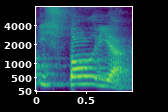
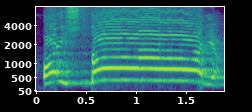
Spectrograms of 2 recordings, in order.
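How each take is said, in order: First: Said in the usual way. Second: High, slow call on história; long drawn-out call. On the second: Shown as a demonstration. Teacher hollering an example word to the class, stretched call. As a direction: holler história, holding the stressed vowel.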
